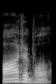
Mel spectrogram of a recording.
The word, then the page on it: audible: American English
